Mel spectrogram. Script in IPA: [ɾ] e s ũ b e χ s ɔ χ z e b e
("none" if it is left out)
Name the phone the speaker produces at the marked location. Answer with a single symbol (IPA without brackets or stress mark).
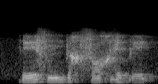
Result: ɾ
